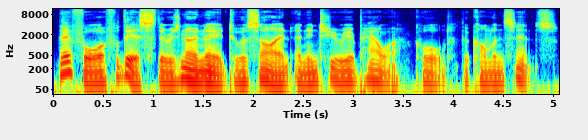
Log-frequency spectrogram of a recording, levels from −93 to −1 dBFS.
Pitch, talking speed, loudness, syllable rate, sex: 90 Hz, 190 wpm, -20 LUFS, 5.6 syllables/s, male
